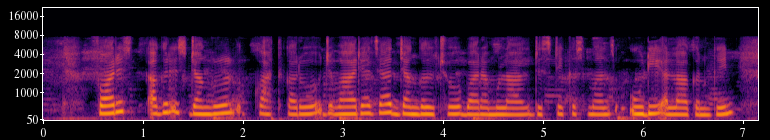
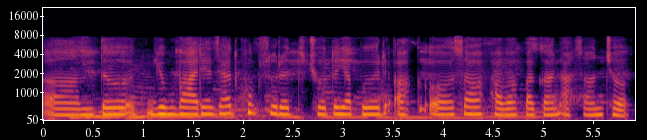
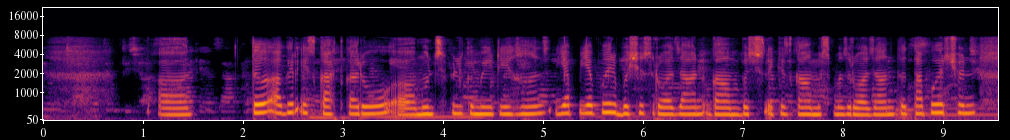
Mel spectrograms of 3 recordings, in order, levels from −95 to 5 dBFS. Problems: constant background noise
